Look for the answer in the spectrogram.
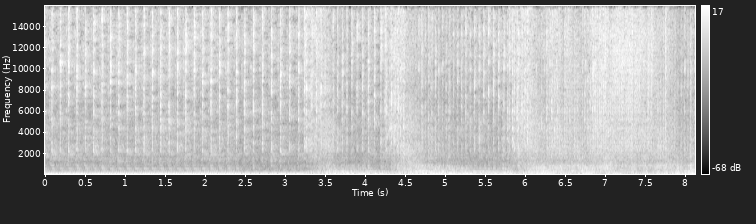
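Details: Honda 500cc engine swapped into a tractor, running after coolant was added to check for leaks, following a wiring repair: loud, deep, steady beat, then a few even revs and settling back with no misfire; fires right up, no leaking.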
